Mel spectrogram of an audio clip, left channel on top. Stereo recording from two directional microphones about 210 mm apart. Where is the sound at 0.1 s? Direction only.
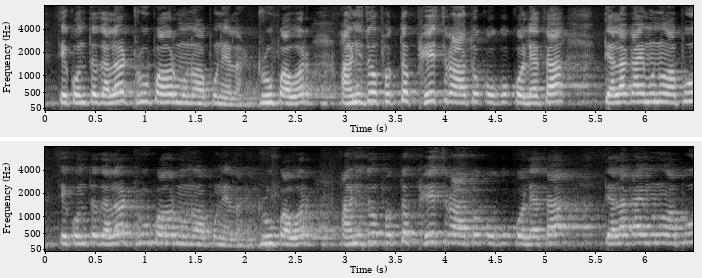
25° left (ahead or behind).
